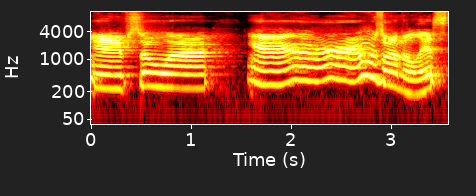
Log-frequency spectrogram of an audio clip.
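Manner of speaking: very high, loud puppet voice, yeah drawn out. Reading a listener question aloud after being asked: Kermit voice. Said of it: "read in the fucking Kermit voice".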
